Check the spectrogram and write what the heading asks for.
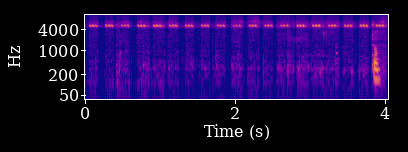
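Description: A cricket chirping steadily in the background, about four chirps a second, under faint crackle from the recorded phone line.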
